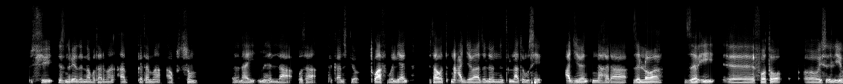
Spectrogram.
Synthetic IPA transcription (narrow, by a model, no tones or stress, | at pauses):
ʔɨʃiɨzɨnɨɾiʔo̞zɐlːɐnabo̞t̪ʰad̪ɨmːaʔaβ | kʰɐt̪ʰɐmaʔakʰu̥sum | najmɨhɨlːa̰b̥o̞t̪ʰa̰t̪ʼɐkʼːanɨst̪ʰijo̞̰t̪ʼwafwɔliʔɐn | bɨt̪ʰawɔt̪nɨ̰ʕa̰d͡ʒɐβazɐlːonɨt͡sʼɨlːat̪ʰomuse̞ | ʕad͡ʒiβɐnɨnːaxɐd̪azɐlːɐwa | zɐɾʔi | fo̞t̪ʰo̞ | jɪsɨʔɨlɨju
